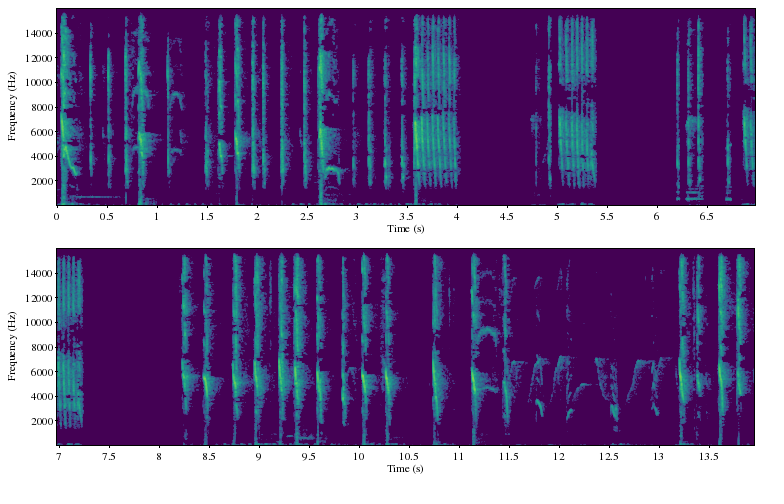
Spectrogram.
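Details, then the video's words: Rapid-fire song of a male ciblek gunung (mountain prinia), used as a lure recording for wild birds: quick volleys of piercing high chips and buzzy notes, with a long pause midway before the bursts resume. "Suara CIBLEK Gunung GACOR PIKAT"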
